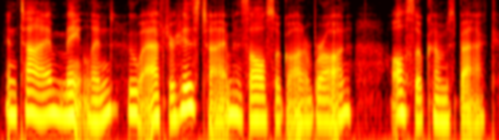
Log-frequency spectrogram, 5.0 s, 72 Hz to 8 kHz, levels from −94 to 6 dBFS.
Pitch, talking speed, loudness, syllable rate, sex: 165 Hz, 170 wpm, -19 LUFS, 4.5 syllables/s, female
